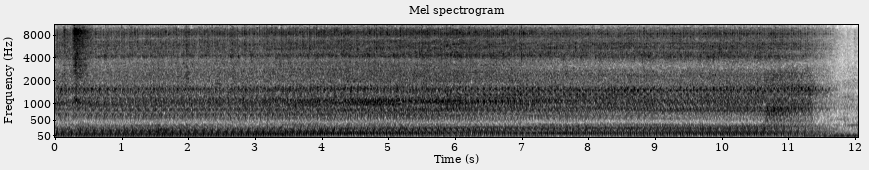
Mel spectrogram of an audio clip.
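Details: Bus diesel engine after rebuild and fuel-problem fix, climbing a hill under load: strong, even beat holding steady with no knocks, misses or whine, plenty of power, easing off at the end; healthy.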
